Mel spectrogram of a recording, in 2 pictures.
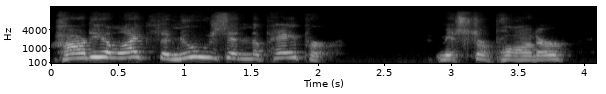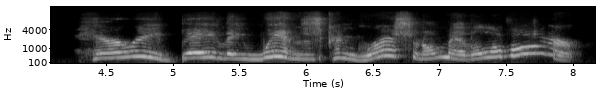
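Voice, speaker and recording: A woman playing a scatterbrained, excitable older man in a radio play, theatrical and exclaiming. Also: high voice, measured pace. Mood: cheerfully gloating. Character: scatterbrained, excitable older Uncle Billy, male bank depositor. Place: home, over video call.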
